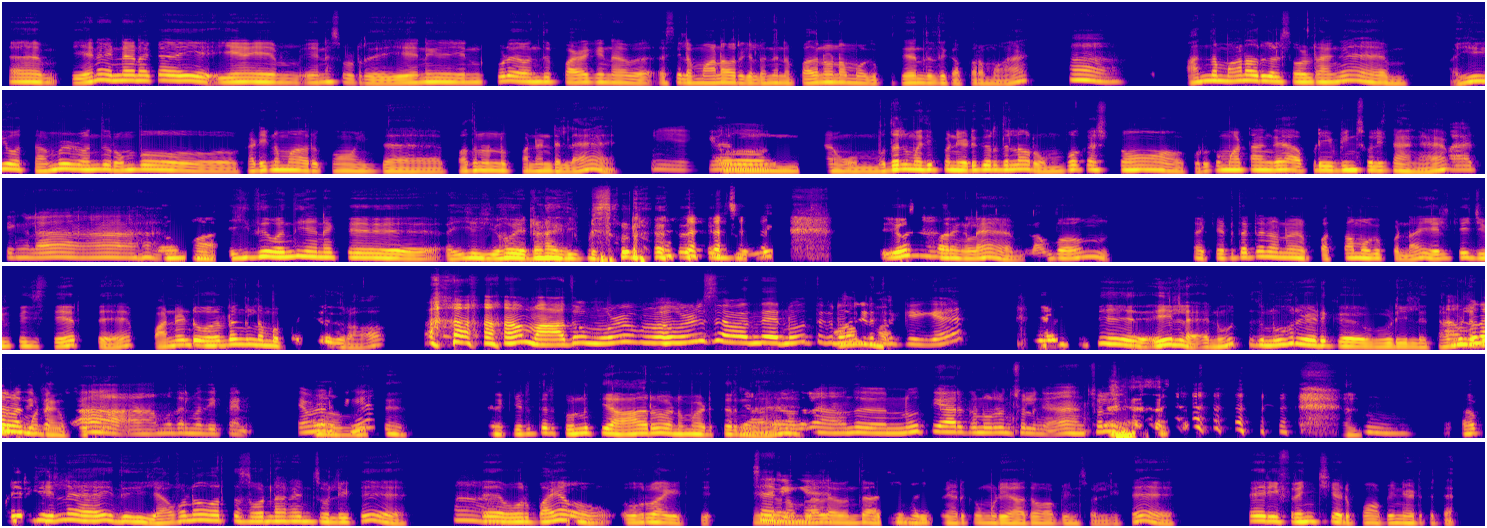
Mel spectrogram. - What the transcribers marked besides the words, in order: laughing while speaking: "ஐயய்யோ! என்னடா இது இப்பிடி சொல்றாங்களேன்னு சொல்லி"; laugh; "நம்ப" said as "நம்பம்"; unintelligible speech; laugh; other noise; unintelligible speech; laugh; laugh
- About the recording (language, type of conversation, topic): Tamil, podcast, மொழியை உயிரோடே வைத்திருக்க நீங்கள் என்ன செய்யப் போகிறீர்கள்?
